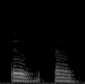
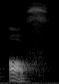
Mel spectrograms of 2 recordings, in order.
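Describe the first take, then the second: First: "of" low and soft, as "uhv"; short, unstressed "of"; weak form. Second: "off" with a full open vowel; stressed, unreduced "off"; strong form. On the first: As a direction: reduce "of" to schwa and v. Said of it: "He's saying". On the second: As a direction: say "off" heavy and clear. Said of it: "he's not exactly saying". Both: Shown as a demonstration.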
